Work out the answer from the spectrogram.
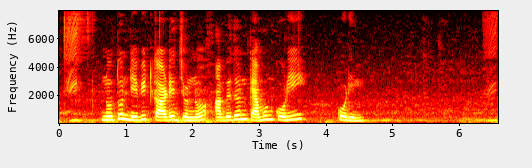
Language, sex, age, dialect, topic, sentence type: Bengali, female, 18-24, Rajbangshi, banking, question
